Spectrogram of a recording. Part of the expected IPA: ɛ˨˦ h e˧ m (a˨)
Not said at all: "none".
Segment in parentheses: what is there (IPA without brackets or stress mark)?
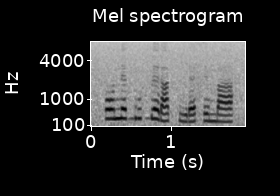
a˧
